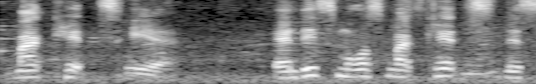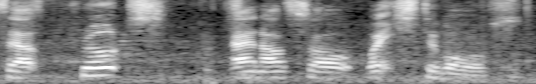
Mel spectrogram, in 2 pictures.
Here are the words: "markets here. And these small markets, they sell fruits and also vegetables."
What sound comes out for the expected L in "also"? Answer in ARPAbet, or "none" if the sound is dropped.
L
